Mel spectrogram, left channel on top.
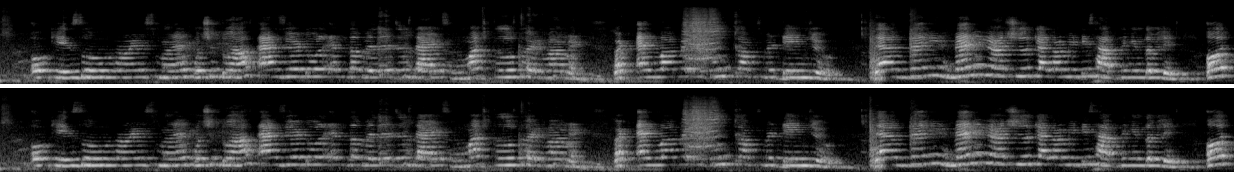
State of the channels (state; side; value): normal; both; correlation 0.55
